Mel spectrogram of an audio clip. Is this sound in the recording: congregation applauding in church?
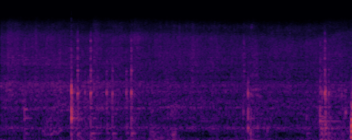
no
